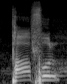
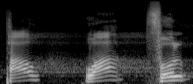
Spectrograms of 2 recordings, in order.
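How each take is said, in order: First: Said in the usual way. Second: "Pow, wa, full" in three higher, separated beats; syllable by syllable. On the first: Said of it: "three syllable". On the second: Shown as a demonstration. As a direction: break powerful into "Pow", "wa", "full" with clear gaps. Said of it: "There are three syllable".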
